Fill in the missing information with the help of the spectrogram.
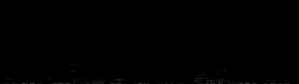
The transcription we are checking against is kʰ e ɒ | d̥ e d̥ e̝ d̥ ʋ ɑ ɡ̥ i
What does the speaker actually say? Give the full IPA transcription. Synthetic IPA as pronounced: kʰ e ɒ | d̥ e d̥ e̝ ʋ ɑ d̥ i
